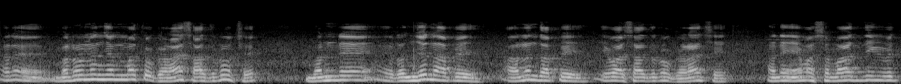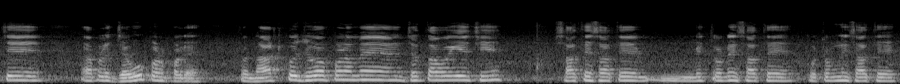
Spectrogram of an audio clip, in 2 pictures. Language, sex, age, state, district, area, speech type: Gujarati, male, 60+, Gujarat, Rajkot, rural, spontaneous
